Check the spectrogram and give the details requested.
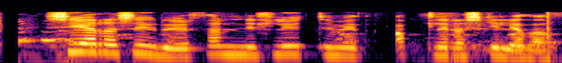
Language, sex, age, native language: Icelandic, female, 13, Icelandic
